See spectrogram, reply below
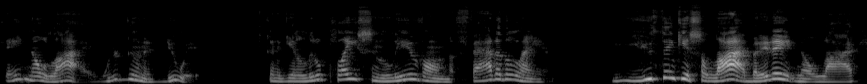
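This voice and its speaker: A woman playing a simple, trusting male American ranch laborer in a dramatic reading, speaking in earnest, halting rural vernacular. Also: low voice, sing-song, fairly bright tone. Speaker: actor.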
